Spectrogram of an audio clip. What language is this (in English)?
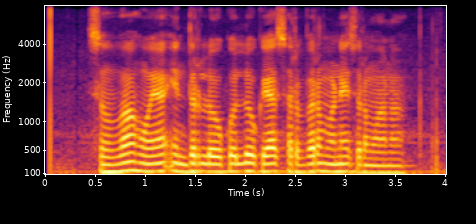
Punjabi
